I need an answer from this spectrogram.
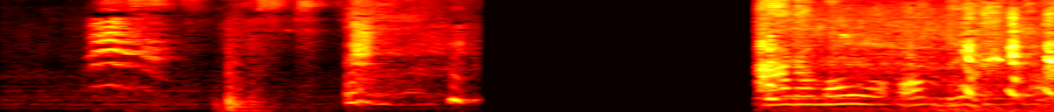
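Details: A cat gives a short meow with stacked harmonics, then a sharp knock and a brief louder meow-like cry, a silent pause, and human voices talking over the end.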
